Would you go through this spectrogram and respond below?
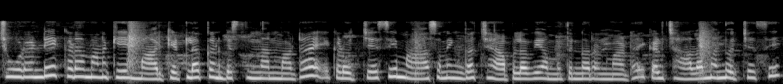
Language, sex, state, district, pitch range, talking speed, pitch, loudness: Telugu, female, Andhra Pradesh, Anantapur, 265-335 Hz, 120 wpm, 295 Hz, -15 LUFS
